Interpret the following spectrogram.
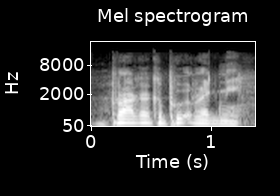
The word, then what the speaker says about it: Praga Caput Regni: All right, the last one I want to talk about on my list is Praga Capu Regni. However you pronounce that. Praga Caput Regni.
